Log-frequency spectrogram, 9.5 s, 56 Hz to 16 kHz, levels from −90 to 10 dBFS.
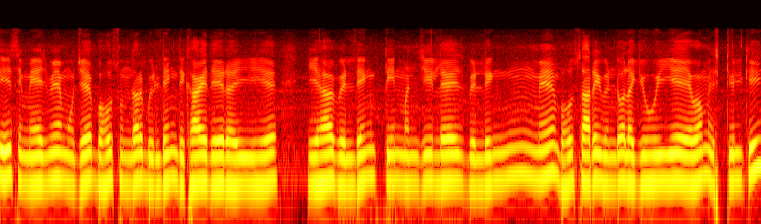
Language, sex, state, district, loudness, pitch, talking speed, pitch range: Hindi, male, Chhattisgarh, Korba, -16 LUFS, 160 Hz, 180 wpm, 155-165 Hz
